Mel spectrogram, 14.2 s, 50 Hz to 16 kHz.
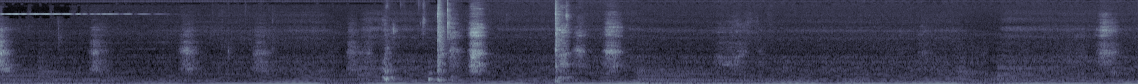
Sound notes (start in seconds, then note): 5.3 Sarah spits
